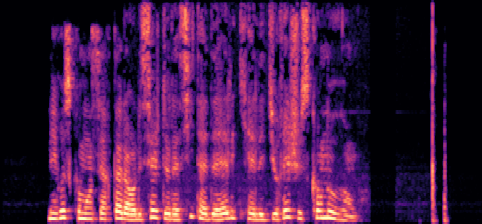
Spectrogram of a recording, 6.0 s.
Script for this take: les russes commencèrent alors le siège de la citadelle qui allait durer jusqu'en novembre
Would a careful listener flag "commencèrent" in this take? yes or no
no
